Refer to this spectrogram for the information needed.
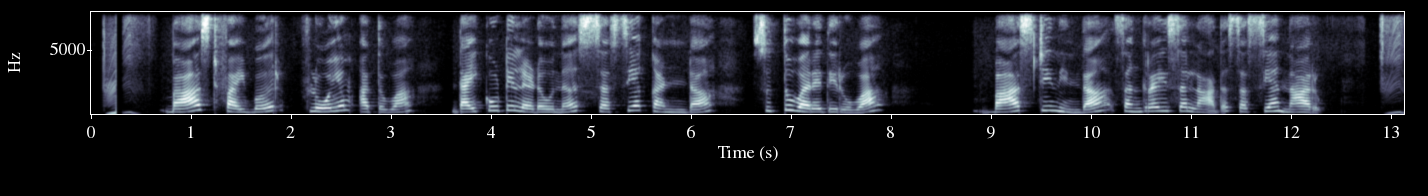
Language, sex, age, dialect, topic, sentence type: Kannada, female, 18-24, Mysore Kannada, agriculture, statement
